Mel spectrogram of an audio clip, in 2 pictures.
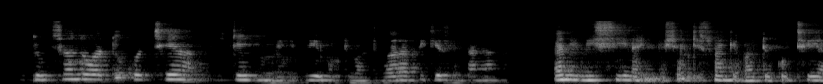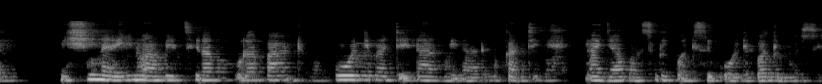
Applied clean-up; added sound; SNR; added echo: neural mask model DeepFilterNet 3.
